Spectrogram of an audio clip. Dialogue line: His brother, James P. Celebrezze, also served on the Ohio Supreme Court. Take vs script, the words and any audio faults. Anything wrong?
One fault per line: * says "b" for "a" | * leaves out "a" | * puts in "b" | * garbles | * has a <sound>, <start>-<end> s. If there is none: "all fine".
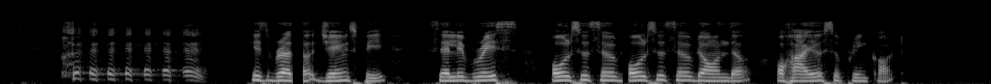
* has a laugh, 0.6-2.1 s
* has a dropout, 2.9-3.0 s
* puts in "also served"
